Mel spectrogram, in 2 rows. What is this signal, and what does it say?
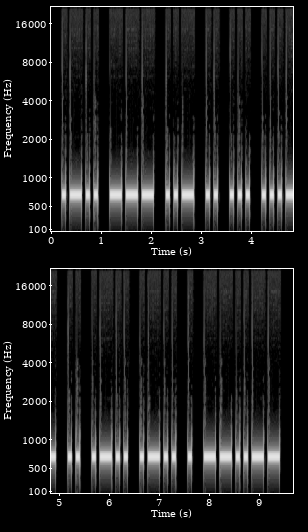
Morse code, heard as a keyed tone, about 15 wpm, 700 Hz. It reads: LOUISVILLE,
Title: K1USN SST QSO Practice 15wpm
